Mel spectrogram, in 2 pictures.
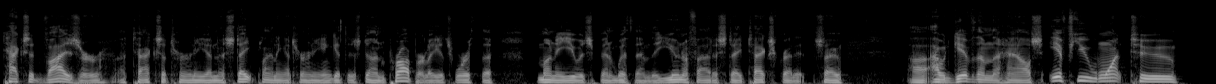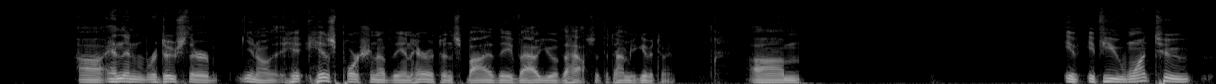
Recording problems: none

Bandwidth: 15 kHz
